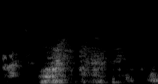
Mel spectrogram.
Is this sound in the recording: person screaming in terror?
no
